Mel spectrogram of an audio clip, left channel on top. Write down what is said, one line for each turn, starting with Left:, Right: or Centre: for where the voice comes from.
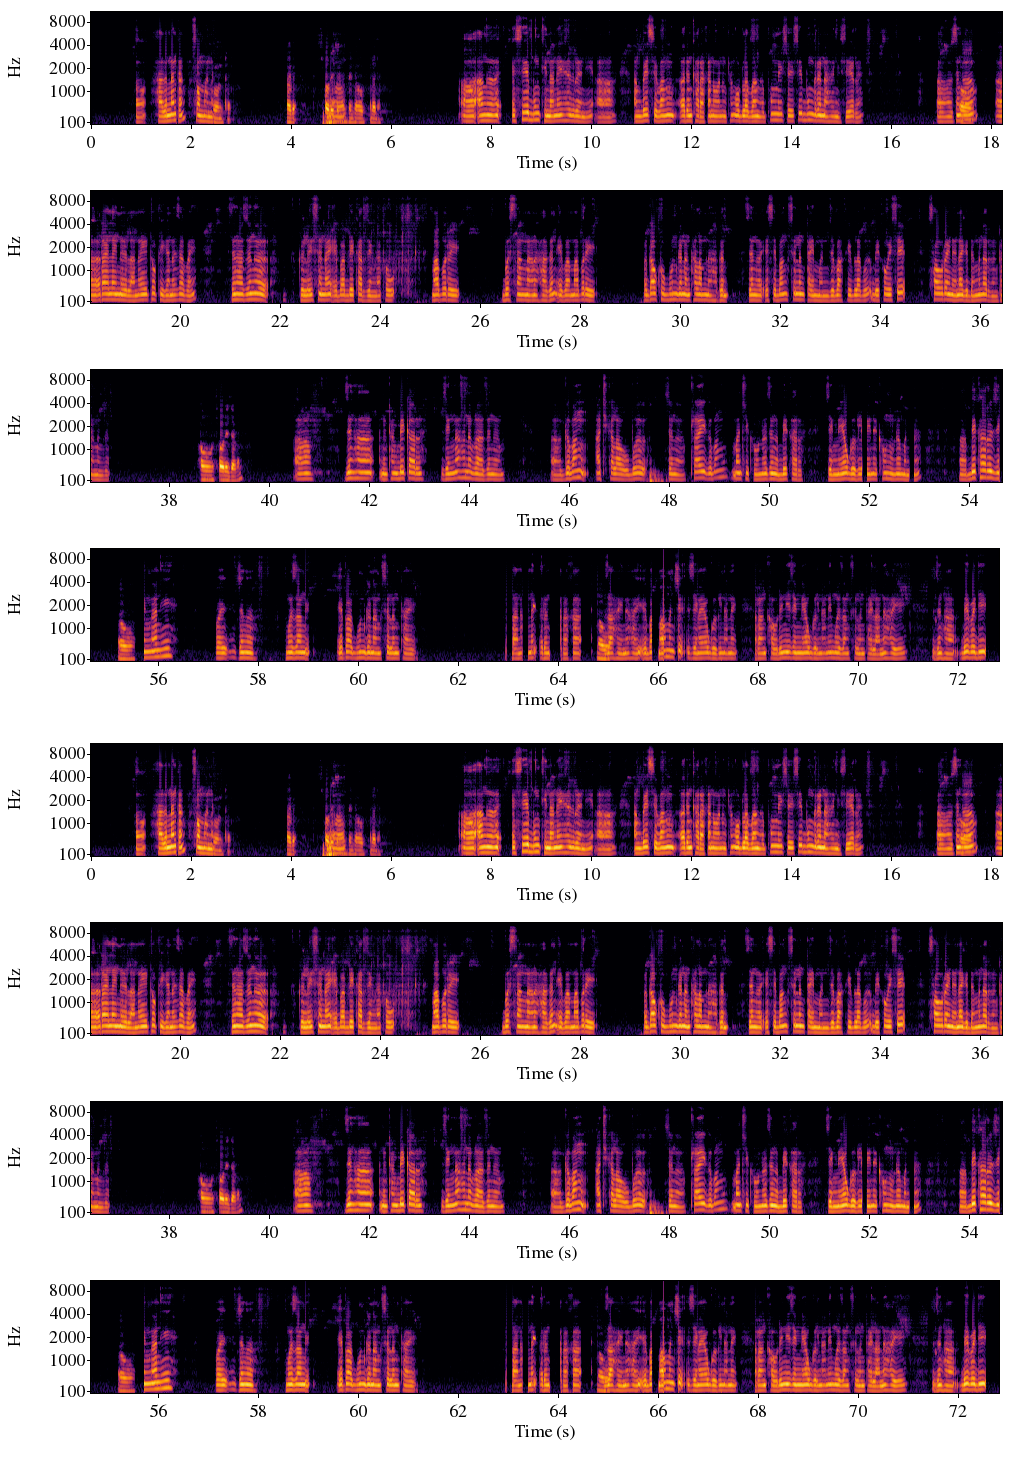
Right: औ हागोन ना नोंथां सम होनो
Left: औ नोंथां हागोन सावरायजागोनबाथन
Right: अ
Left: नोंथां औ खोनादों
Right: आ आङो एसे बुंथिनानै होग्रोनि आ आंबो एसेबां रोंखा राखा नङा नोंथां अब्लाबो आङो फंनैसो एसे बुंग्रोना होनोसै आरो आ जोंहा
Left: औ
Right: ओ रायलायनो लानाय टपिकआनो जाबाय जोंहा जोङो गोलैसोनाय एबा बेखार जेंनाखौ माबोरै बोस्रांनो हागोन एबा माबोरै गावखौ गुन गोनां खालामनो हागोन जोङो एसेबां सोलोंथाइ मोनजोबाखैब्लाबो बेखौ एसे सावरायनो नागिरदोंमोन आरो नोंथां नोंजों
Left: औ सावराय जागोन
Right: आ जोंहा नोंथां बेखार जेंना होनोब्ला जोङो ओ गोबां आथिखालावबो जोङो फ्राय गोबां मानसिखौनो जोङो बेखार जेंनायाव गोग्लैनायखौ नुनो मोनो ओ बेखार जें
Left: औ
Right: नानि जाय जोङो मोजां एबा गुन गोनां सोलोंथाइ लानानै रोंखा राखा
Left: औ
Right: जाहैनो हायो एबा माबा मोनसे जेंनायाव गोग्लैनानै रांखावरिनि जेंनायाव गोग्लैनानै मोजां सोलोंथाइ लानो हायै जोंहा बेबायदि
